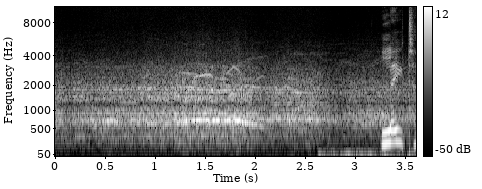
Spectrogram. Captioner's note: crowds cheering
